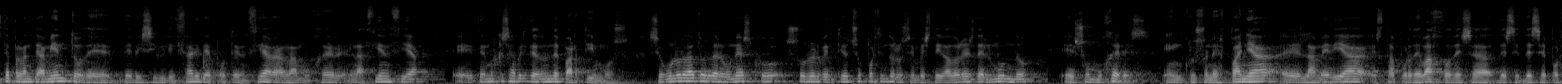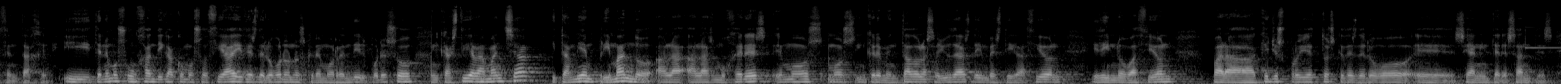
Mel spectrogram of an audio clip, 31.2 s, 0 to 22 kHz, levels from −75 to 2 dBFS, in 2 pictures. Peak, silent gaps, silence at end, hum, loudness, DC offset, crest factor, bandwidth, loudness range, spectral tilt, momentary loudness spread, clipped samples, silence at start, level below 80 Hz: -14 dBFS; none; 0 s; none; -33 LUFS; under 0.1%; 20 dB; 17 kHz; 5 LU; -6.5 dB/octave; 9 LU; under 0.1%; 0 s; -54 dBFS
